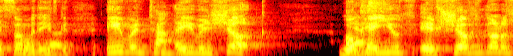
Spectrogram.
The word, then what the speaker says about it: Shough: Tyler, how do you pronounce his last name? Shough.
